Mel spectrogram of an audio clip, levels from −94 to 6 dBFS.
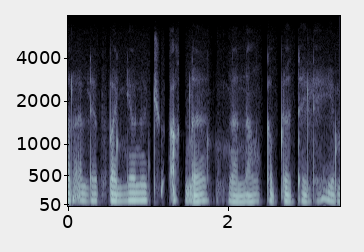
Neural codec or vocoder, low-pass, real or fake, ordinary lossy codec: none; none; real; none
